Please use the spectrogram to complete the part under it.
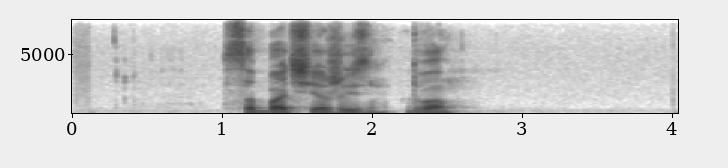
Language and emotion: Russian, neutral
